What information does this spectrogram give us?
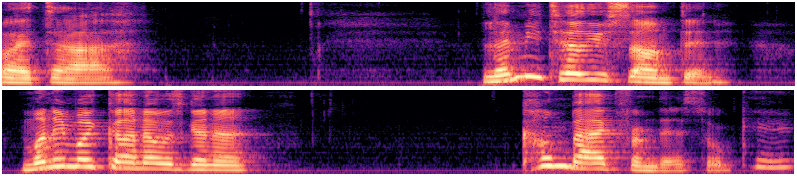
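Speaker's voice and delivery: choked up, on the brink of sobbing. Speaker giving a fight prediction, choked up, near sobbing. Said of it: "I sounded like I was about to sob".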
